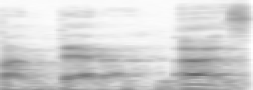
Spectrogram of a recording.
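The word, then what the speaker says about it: Panera: First of all, it's pronounced Pantera.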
